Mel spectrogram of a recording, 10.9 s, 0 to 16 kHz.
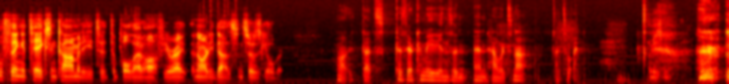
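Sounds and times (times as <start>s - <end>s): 
speech: 0.0s - 4.3s, 5.0s - 8.8s, 9.7s - 10.9s
person coughing and clearing throat: 10.4s - 10.9s.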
